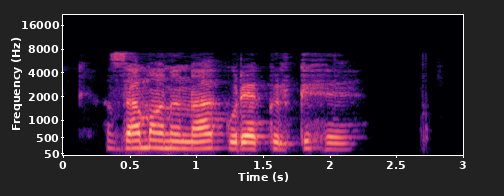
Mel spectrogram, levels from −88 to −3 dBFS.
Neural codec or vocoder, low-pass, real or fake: codec, 16 kHz, 8 kbps, FreqCodec, larger model; 7.2 kHz; fake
